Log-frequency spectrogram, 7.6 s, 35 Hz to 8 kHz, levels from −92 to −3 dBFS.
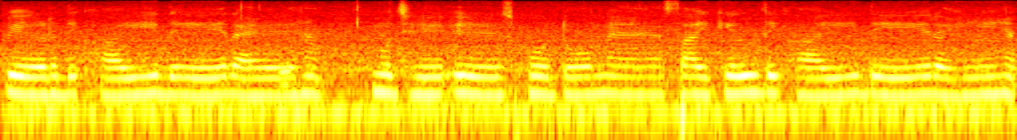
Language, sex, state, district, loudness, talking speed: Hindi, female, Madhya Pradesh, Umaria, -15 LUFS, 110 wpm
